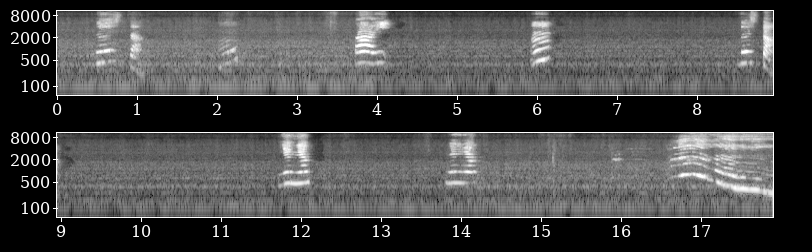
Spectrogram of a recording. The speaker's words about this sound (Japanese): みんな聞こえた？かわいいでしょ？ にゃーって泣いた。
